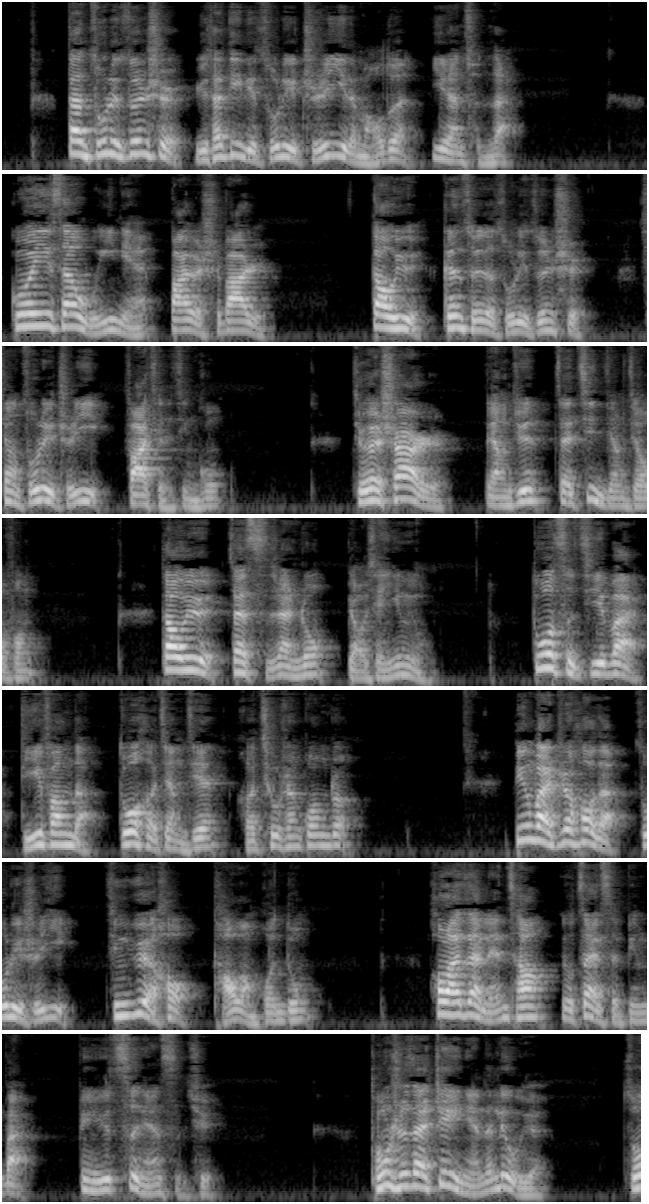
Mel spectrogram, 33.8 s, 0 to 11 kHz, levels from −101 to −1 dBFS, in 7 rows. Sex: male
